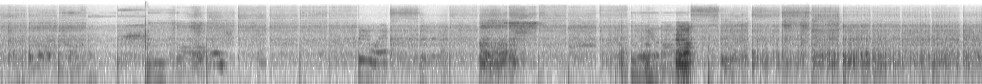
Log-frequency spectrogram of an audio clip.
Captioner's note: sound of the Spirit Box in the background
